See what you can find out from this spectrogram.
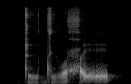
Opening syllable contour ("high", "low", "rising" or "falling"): low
